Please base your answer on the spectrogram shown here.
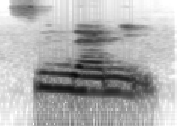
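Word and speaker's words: تسناني: So if you found it hard for pronunciation, just like say ts and put like a layer vowel or something, like stop a little bit and then you would say nanny. Okay, this is going to be a little bit helpful for you for pronunciation.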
